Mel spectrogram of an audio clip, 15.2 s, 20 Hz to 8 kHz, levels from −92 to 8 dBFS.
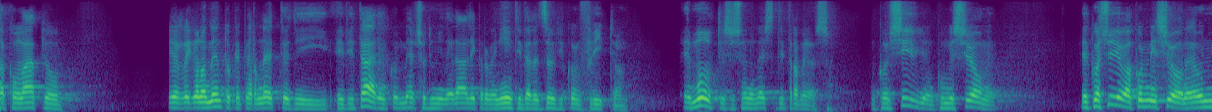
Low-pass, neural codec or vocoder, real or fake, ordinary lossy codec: none; codec, 16 kHz, 1 kbps, X-Codec, HuBERT features, trained on balanced general audio; fake; none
